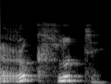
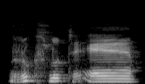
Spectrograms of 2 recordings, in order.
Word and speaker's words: RökFlöte: Voltando para o disco aqui, o nome dele pelo que eu vi, a pronúncia é Rookflute. Rookflute.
